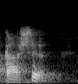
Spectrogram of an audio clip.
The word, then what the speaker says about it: 迦叶: 啊，下一个，这个头陀第一的大迦叶，应该念大嘎舍，这两个字嘛，在唐代以前嘛，都读作嘎舍，现在读作迦叶。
